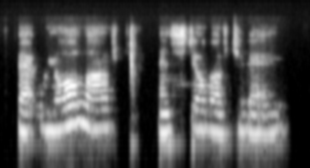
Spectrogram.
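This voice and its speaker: Somewhat breathy and at a moderate pace, a woman speaks in a medium pitch with an American accent. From Piermont, New York (lower Hudson Valley). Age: 80s+. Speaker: local resident sharing memories. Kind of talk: reading aloud memoir.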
